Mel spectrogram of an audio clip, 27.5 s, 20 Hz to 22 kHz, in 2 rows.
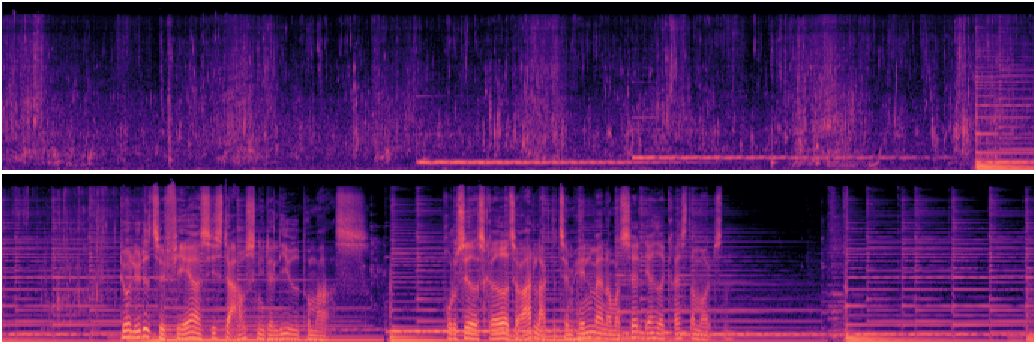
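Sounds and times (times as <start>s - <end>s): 
canoes paddled on water: 0.0s - 15.9s
sustained low tone: 5.5s - 12.4s, 13.0s - 27.5s
loud musical chord: 5.6s - 12.2s, 13.0s - 27.5s
speech: 15.4s - 18.5s, 19.8s - 23.4s.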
